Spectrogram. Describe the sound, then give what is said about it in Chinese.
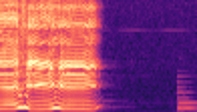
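A voice imitates a bear cub crying as it runs out of its home, in a children's story being told in Chinese: a loud, high, wavering wail lasting about a second, rising and falling twice, then a pause before another voiced sound begins. “小熊边哭边跑出家门。”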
